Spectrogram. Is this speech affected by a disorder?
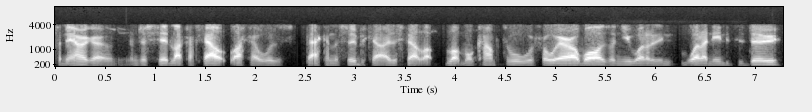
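No.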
